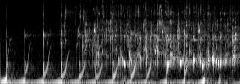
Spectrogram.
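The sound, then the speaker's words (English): Whiskey glugs out of a bottle into a glass in a quick, steady series of gurgling pulses, the pitch rising as the glass fills, with no one speaking. “All right, let's pour it. Pour it.”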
